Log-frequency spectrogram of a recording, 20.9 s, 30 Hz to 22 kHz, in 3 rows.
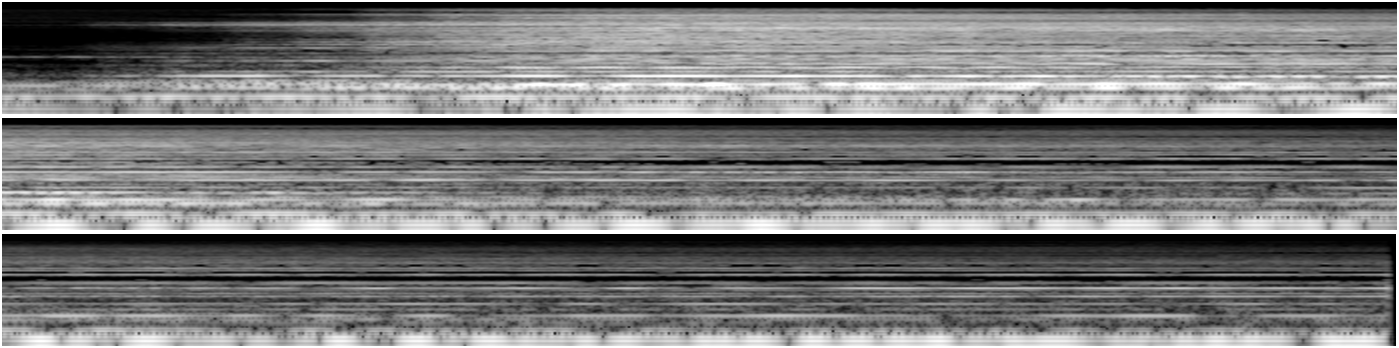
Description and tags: Level Up
My take on a level-up sound I remembered from the past should be like today. Recorded on a Zoom H2 of a large bell originally.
